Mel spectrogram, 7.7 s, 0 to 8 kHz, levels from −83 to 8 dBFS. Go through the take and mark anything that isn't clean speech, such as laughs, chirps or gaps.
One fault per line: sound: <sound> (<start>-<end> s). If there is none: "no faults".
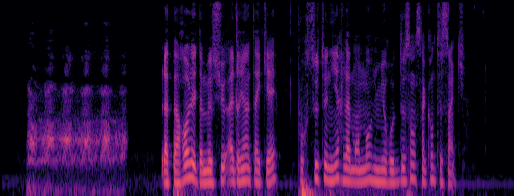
sound: bark (0.4-1.9 s)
